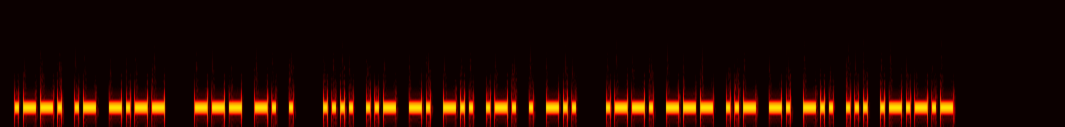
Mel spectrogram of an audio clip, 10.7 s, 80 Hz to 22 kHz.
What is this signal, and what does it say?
Morse code, heard as a keyed tone, about 28 wpm, 700 Hz. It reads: PAY ONE HUNDRED POUNDS.
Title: Sentences from Top 1000 Words - Review Part 6 - 28wpm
